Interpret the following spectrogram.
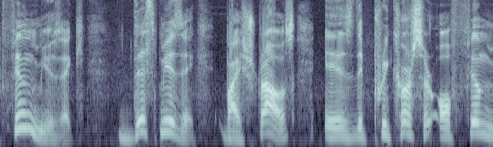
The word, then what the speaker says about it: Strauss: And Strauss, in German, ST makes the st sound. So Richard Strauss.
